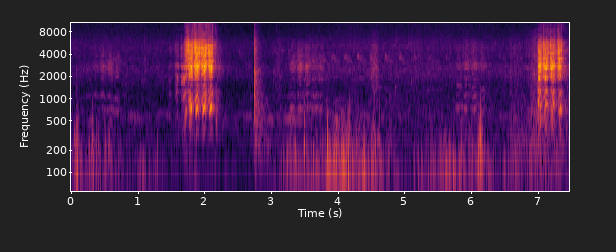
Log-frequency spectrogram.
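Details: Goat on a farm in Indore giving loud, harsh, buzzy bleats near the start and end, with a sharp knock and softer bleating and farm noise in between.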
